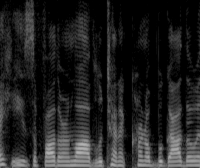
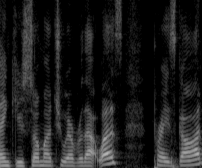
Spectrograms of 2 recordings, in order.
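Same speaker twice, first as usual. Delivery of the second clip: normal talking voice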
